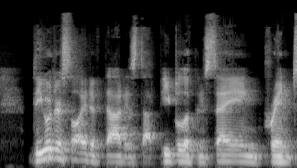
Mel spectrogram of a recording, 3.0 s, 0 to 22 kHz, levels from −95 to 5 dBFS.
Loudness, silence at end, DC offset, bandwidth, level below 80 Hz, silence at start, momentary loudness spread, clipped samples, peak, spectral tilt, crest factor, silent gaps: -18 LUFS; 0 s; under 0.1%; 17 kHz; -54 dBFS; 0.35 s; 6 LU; under 0.1%; -2 dBFS; -4 dB/octave; 16 dB; none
